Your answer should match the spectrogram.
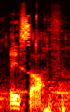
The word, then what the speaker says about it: Asaph: All right, sevens with a deuce to pair for, how do you pronounce his name? Is it Asaph? Ace-off. Asaph.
